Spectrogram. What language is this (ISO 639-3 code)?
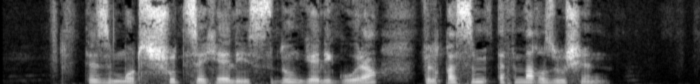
kab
